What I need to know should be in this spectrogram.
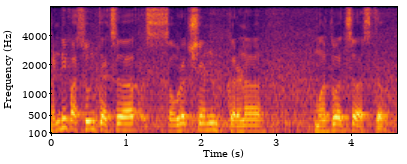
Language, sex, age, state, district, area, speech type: Marathi, male, 45-60, Maharashtra, Thane, rural, spontaneous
